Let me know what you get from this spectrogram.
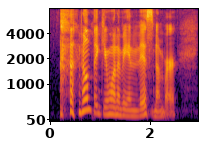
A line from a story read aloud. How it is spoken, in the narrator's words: he laughs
